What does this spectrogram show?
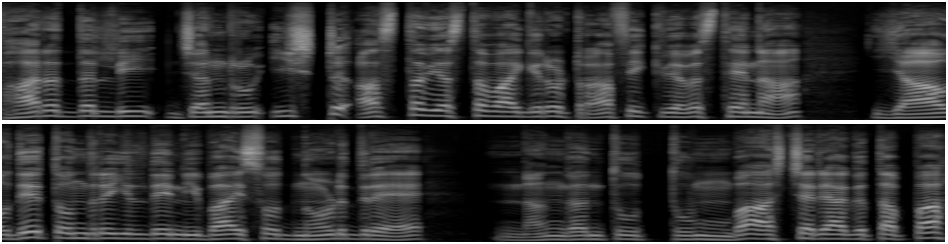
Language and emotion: Kannada, surprised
